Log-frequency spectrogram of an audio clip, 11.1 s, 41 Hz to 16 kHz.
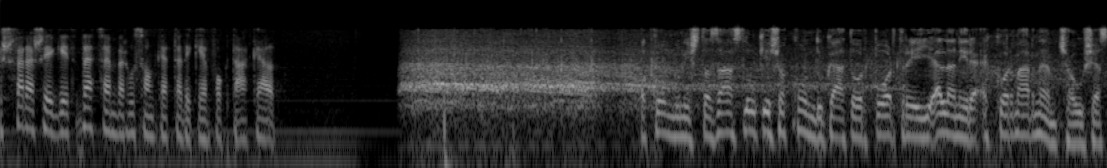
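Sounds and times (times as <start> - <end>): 
speech: 0.0 - 2.9, 6.4 - 11.0
large protest crowd in Romania shouting and booing: 4.0 - 11.0.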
